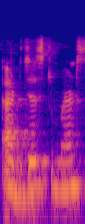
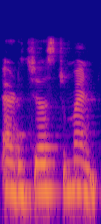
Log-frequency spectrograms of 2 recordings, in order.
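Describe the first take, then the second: First: The final s sound is pronounced. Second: The final s sound is dropped. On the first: The speaker calls it right. "They don't say is adjustments" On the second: The speaker calls it wrong. "they say it adjustment"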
